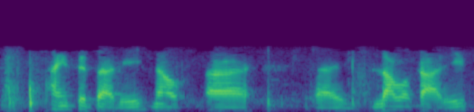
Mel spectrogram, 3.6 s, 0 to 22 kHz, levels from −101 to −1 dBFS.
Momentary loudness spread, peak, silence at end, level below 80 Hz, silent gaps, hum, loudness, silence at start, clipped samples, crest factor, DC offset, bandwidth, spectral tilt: 9 LU; -8 dBFS; 0.05 s; -74 dBFS; none; none; -29 LUFS; 0 s; under 0.1%; 22 dB; under 0.1%; 3.9 kHz; -3.5 dB/octave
